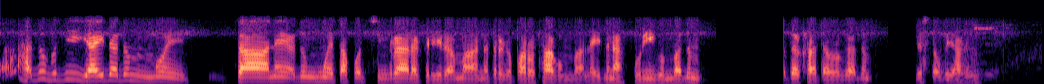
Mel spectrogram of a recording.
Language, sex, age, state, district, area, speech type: Manipuri, male, 45-60, Manipur, Ukhrul, rural, conversation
